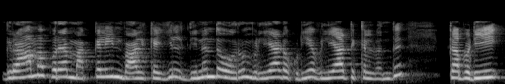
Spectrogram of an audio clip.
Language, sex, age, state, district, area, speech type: Tamil, female, 30-45, Tamil Nadu, Dharmapuri, rural, spontaneous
